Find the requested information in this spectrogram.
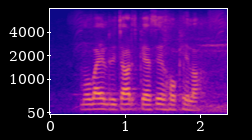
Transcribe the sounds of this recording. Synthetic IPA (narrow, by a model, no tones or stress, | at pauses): moːbaːɪlɾɪt͡ʃaːɾd͡ʒkɛːseɦokʰeːlaː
